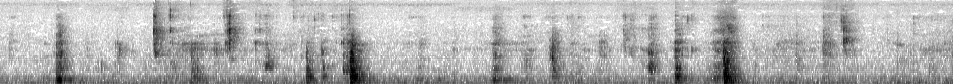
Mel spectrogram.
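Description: Faint eating sounds of a person chewing food, with short clicks and smacks scattered irregularly through, the strongest about two and a half and five and a half seconds in.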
